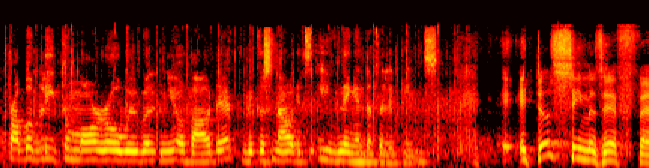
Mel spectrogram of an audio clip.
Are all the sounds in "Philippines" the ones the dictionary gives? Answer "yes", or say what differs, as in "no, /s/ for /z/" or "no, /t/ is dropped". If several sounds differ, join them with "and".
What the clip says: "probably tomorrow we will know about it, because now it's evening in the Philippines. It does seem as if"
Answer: no, /s/ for /z/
